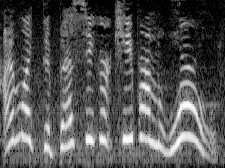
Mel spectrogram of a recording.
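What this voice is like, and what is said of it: Childlike baby voice. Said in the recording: “little baby voice”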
